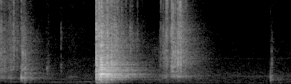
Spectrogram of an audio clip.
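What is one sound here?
A plastic cup knocks down onto a hard surface.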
